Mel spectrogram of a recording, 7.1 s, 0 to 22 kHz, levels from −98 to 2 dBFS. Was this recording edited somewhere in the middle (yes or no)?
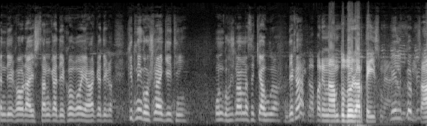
no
